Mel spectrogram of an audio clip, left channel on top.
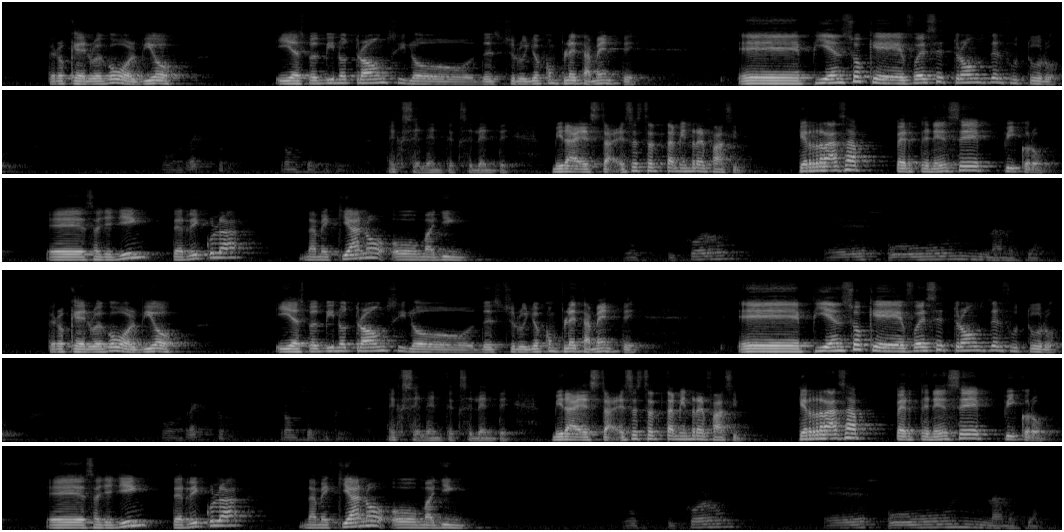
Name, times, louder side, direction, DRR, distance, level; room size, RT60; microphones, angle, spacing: voice 1, 0.5-1.7 2.7-6.3 7.4-10.5 14.5-15.7 16.1-18.0 18.6-19.2 19.5-21.0 21.6-22.7 22.9-23.6 24.2-25.8, right 1 dB, 10° right, 10 dB, 0.7 m, -29 dB
voice 2, 12.2-12.9 13.4-14.1 27.4-27.6 27.9-28.5 29.4-31.6, right 1 dB, 80° right, 3 dB, 1.7 m, -48 dB
17.5 x 11.5 x 4.1 m, 0.63 s
head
